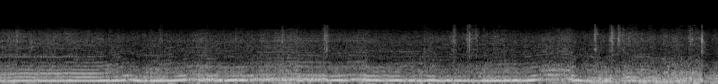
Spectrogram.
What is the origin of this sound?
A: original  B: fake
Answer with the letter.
B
